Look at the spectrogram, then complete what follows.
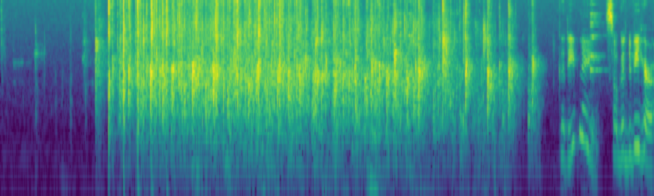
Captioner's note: applause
